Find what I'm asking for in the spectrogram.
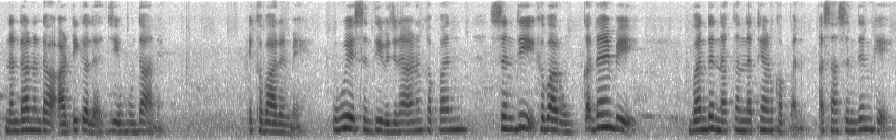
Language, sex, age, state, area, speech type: Sindhi, female, 30-45, Maharashtra, urban, spontaneous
